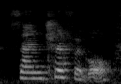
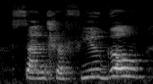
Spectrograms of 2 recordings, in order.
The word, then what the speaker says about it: centrifugal: g a l now there are actually two pronunciations of centrifugal there's centrifugal and centrifugal and you can say whichever one you want just make sure you're pronouncing it right now the next one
